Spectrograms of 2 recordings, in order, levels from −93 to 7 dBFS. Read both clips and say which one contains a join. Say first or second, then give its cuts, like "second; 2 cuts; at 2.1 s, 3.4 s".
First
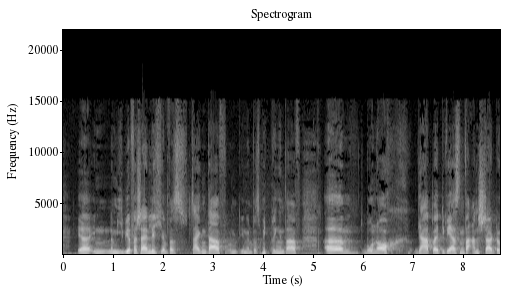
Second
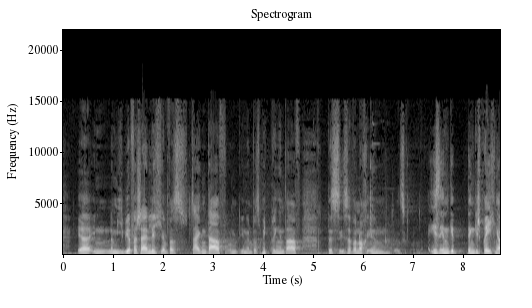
first; 1 cut; at 5.2 s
